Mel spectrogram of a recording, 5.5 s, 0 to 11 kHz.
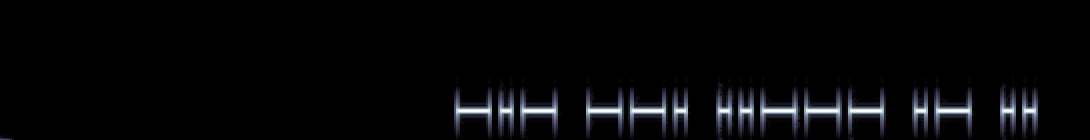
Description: Morse code, heard as a keyed tone, about 21 wpm, 700 Hz. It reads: KG2AI
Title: USA Call Signs - 5 Characters - 22wpm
